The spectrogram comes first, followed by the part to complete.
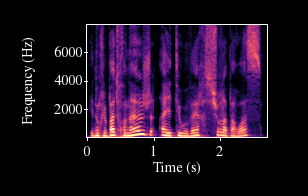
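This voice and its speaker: A man's voice: high-pitched, fairly quick, darkish tone, dry recording, studio quality. A young man, a priest being interviewed, explains things in hesitant phrases, repeating words as he searches for the next. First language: French. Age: young adult.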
